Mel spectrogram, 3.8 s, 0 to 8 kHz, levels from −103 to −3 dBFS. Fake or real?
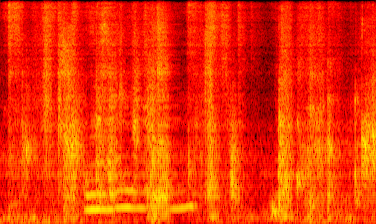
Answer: fake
